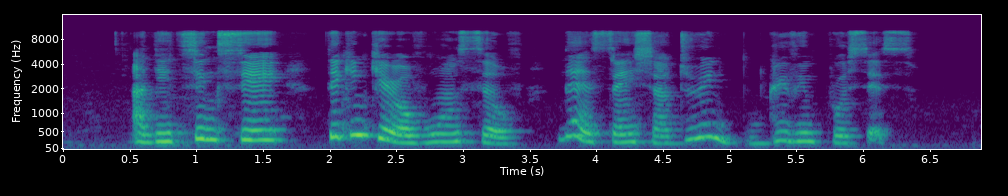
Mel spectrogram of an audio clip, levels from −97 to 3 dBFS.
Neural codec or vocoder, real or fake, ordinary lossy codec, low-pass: none; real; none; 9.9 kHz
